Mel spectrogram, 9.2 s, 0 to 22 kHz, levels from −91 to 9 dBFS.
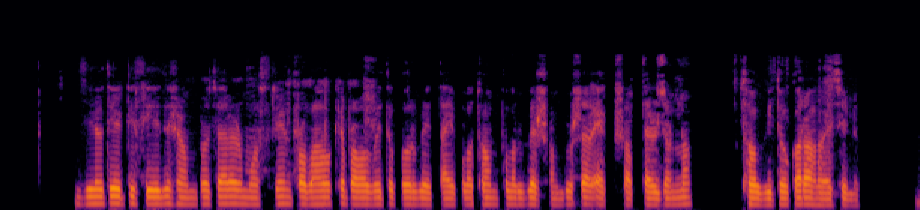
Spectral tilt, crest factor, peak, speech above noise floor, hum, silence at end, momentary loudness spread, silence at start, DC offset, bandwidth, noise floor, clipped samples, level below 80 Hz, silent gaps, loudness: -7 dB/octave; 18 dB; -6 dBFS; over 66 dB; none; 0.6 s; 8 LU; 0.75 s; under 0.1%; 7.8 kHz; under -90 dBFS; under 0.1%; -66 dBFS; 4.34-4.39 s, 6.07-6.14 s, 7.00-7.32 s; -24 LUFS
